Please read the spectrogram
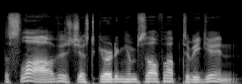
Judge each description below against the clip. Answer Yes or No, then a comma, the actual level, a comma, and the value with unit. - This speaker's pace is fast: Yes, fast, 225 wpm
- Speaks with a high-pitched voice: No, low, 120 Hz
